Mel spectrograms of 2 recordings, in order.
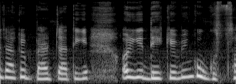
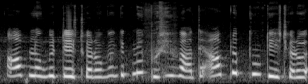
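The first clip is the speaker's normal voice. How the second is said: put-on childish protest; 5 semitones higher than usual. Child Wing indignant about sharing.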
